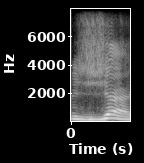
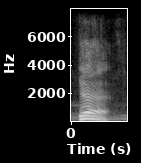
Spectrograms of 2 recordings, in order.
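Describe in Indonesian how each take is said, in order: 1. Konsonannya diucapkan dengan desis. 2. Konsonannya diucapkan tanpa desis. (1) "jangan ja, itu berdesis jadinya" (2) "Di tengah lidah"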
